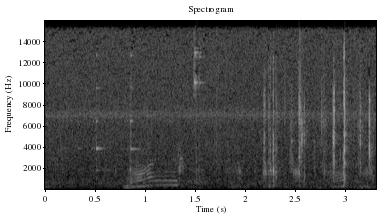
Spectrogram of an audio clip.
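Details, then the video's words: Sophie, a house cat, mid-meal: a short rising-then-level mewing murmur, followed by a run of crisp chewing and crunching clicks. "Cat makes noises while eating"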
